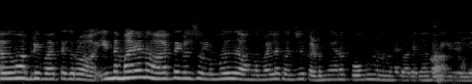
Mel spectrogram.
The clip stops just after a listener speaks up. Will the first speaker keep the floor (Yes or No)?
No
